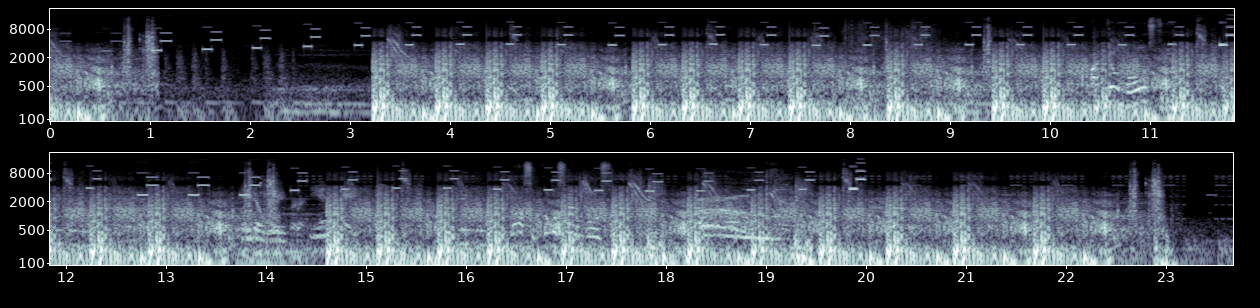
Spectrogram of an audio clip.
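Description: Video game gunfire rattles off in rapid, loud bursts of shots as the player kills two or three monsters, pressing the space bar while turning toward a detector's beeps, over a dense, rumbling background, starting after a few quieter seconds and continuing almost without pause.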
